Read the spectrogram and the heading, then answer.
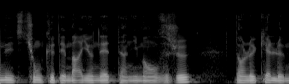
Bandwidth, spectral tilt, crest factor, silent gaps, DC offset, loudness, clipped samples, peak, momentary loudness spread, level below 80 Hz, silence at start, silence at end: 13.5 kHz; -7 dB/octave; 16 dB; none; under 0.1%; -30 LUFS; under 0.1%; -12 dBFS; 4 LU; -54 dBFS; 0 s; 0 s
